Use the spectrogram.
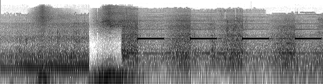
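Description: Construction vehicles work on a building site for off-campus student housing, with a truck's reversing alarm beeping four times at a regular pace after clanks and an air-brake hiss, heard fairly close.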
